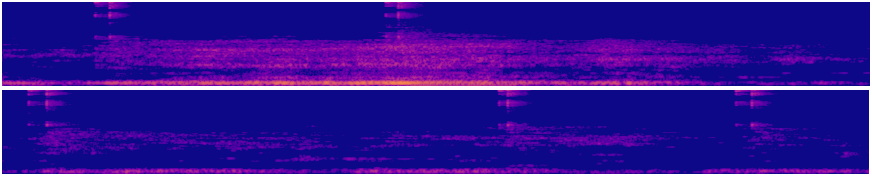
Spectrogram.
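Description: Computer mouse clicks, about four, spaced a second or two apart, over a faint low hum and hiss.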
